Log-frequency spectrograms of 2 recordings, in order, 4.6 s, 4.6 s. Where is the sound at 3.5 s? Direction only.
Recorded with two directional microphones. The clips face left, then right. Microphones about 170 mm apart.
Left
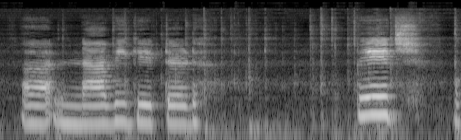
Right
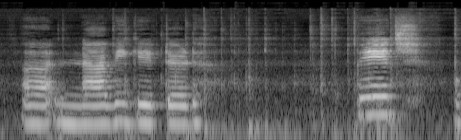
35° left (ahead or behind).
